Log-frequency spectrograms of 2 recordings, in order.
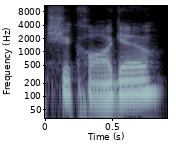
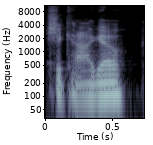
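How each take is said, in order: First: Chicago with a rounded AW in the middle; usual pronunciation. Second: Chicago with a flat, open A in the middle; own regional pronunciation. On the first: Chicagoan showing how most people say it, usual pronunciation. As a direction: say Chicago the common way, "Shi-CAW-go". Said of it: "a lot of people say". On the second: Chicagoan showing his own vowel, regional pronunciation. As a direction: say Chicago his way, "Shi-CAH-go". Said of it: "but I'll say, like". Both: Shown as a demonstration.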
